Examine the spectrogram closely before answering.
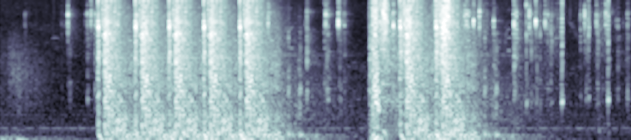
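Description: Gunfire rings out in quick bursts.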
